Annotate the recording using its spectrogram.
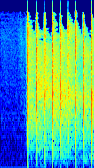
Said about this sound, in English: Full audience was clapping.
